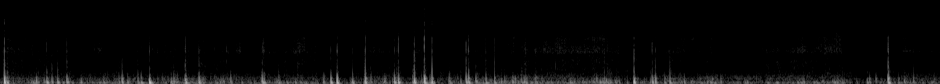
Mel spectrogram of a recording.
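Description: Long nails tap across the bubble surface of a flat blue plastic bubble wrap envelope. The taps are soft, dull and low, each dying away almost at once, in an uneven stream with a few louder ones standing out over a quiet, muffled rustle.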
